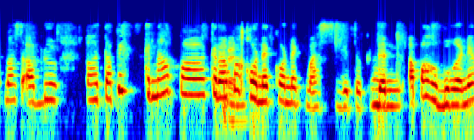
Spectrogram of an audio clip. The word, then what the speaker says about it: Koneqkoneq: Berarti seluruh buku ini adalah terjemahan kitab Barzanji, semuanya dalam bahasa konek-konek gitu ya, konek-konek.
